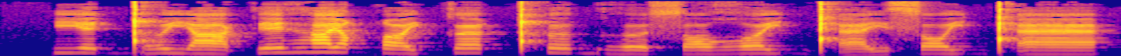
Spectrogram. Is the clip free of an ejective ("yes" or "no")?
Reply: no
